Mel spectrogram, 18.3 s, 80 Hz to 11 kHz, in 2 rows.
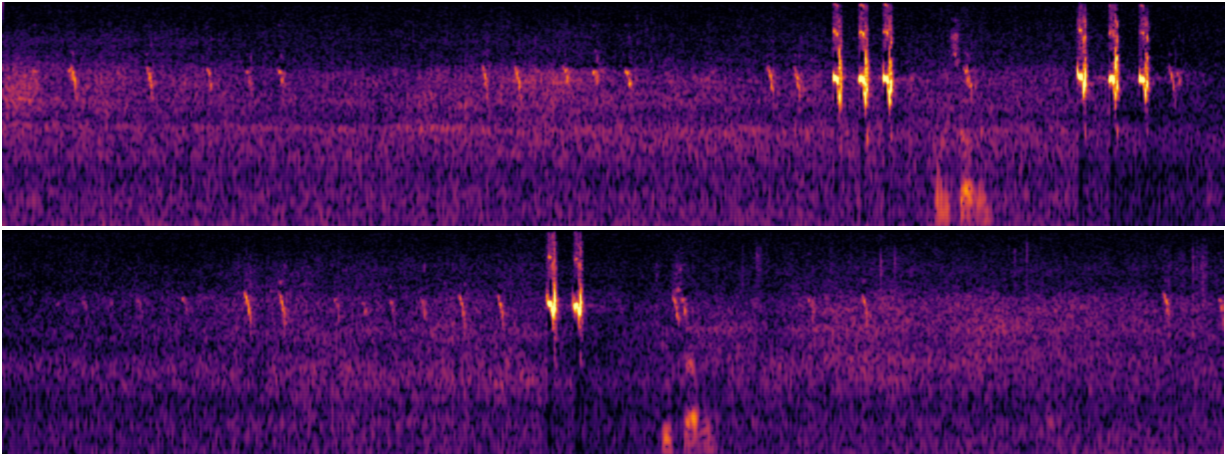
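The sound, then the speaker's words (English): Short, sharp calls of a bird identified as bird 27, being recorded, ring out in a few quick bursts of two to four notes, separated by pauses, above a steady low rumble of background noise. “Start recording bird 27.”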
